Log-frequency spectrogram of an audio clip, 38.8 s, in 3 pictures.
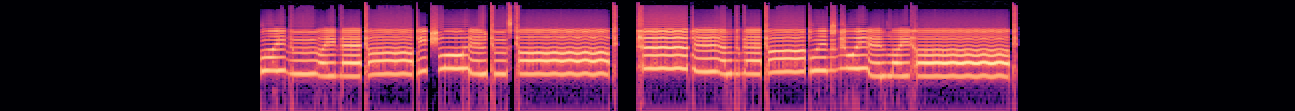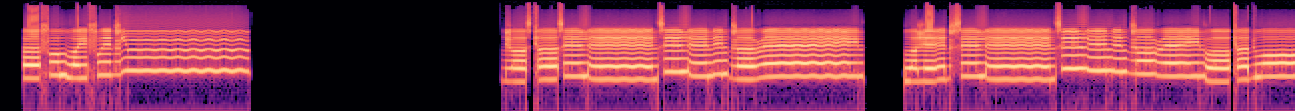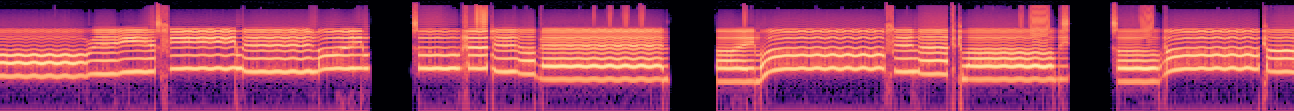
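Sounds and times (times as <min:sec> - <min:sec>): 
person singing: 0:02.6 - 0:10.2, 0:13.2 - 0:15.5, 0:18.0 - 0:38.8.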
